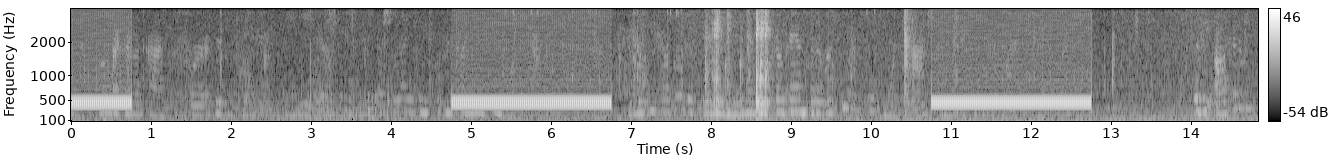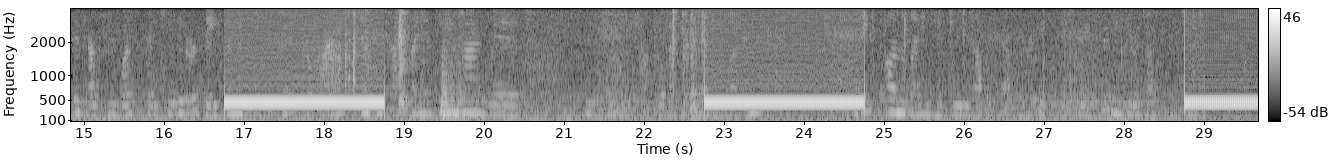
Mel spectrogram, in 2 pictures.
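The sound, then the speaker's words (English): A phone ringback tone repeats steadily as a call to a business goes unanswered, with no voicemail picking up: about five loud, steady two-second rings separated by four-second gaps, with faint background murmur between them. “See, like, usually they answer pretty quick too. But, like, sometimes with those phones, they just drug on.”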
